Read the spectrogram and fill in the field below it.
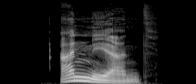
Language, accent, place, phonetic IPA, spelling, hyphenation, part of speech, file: German, Germany, Berlin, [ˈannɛːɐnt], annähernd, an‧nä‧hernd, verb / adverb, De-annähernd.ogg
- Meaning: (verb) present participle of annähern; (adverb) approximately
